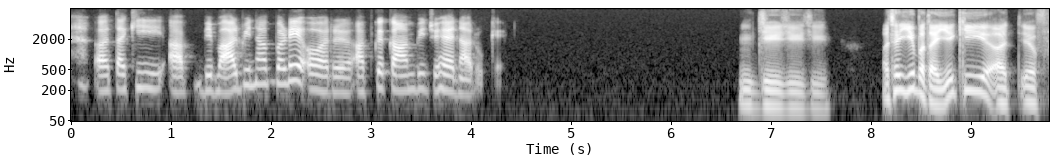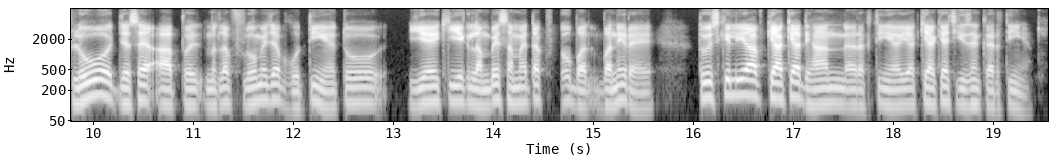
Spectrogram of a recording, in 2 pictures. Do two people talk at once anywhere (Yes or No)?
No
